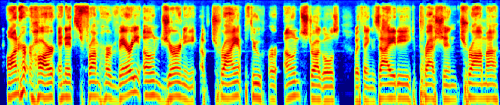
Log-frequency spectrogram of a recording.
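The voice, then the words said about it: Slight Florida Southern twang. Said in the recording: “my little Florida twang”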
